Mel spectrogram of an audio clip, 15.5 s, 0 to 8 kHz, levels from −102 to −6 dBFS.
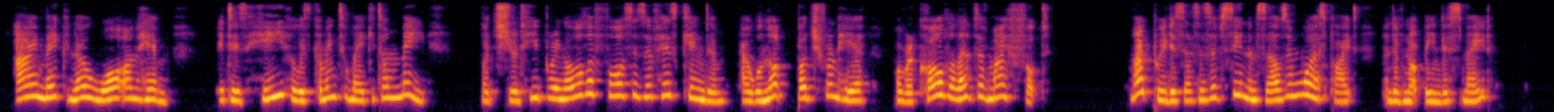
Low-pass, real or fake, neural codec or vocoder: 7.2 kHz; fake; codec, 16 kHz, 16 kbps, FreqCodec, smaller model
